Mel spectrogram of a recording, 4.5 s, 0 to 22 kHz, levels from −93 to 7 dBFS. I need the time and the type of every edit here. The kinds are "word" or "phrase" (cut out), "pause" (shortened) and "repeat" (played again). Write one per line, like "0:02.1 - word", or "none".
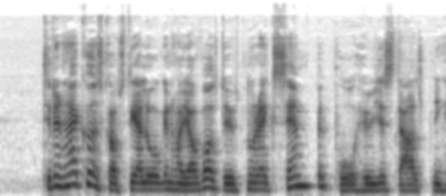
none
